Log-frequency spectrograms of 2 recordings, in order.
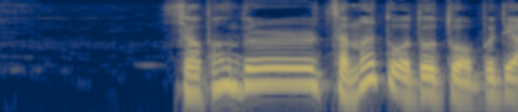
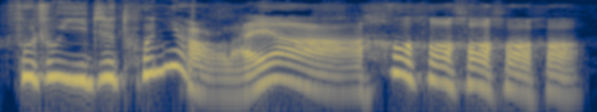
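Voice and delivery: mocking; 11 semitones higher, 3 dB louder than usual. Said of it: "他也嘲笑小胖墩儿".

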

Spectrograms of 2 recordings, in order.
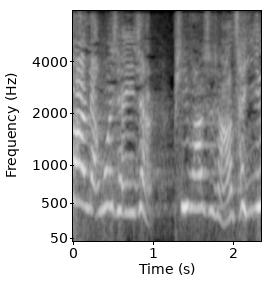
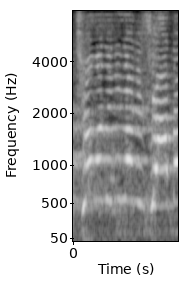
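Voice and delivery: high, fast public shout; yelling out; 6 semitones higher, faster than usual. Acted. Child driving away the vendor's customers, high quick yelling. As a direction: holler the accusation to passers-by. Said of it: "你不要再喊了".

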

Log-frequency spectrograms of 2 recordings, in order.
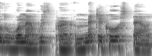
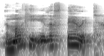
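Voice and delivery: higher, louder cry of alarm; 5 semitones higher, 6 dB louder than usual. A narrator's reading. Robber warning the others, crying out. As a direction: call it out in storybook alarm. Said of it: "cried a man".

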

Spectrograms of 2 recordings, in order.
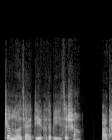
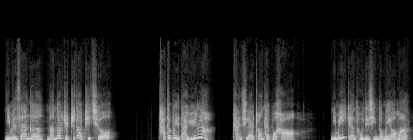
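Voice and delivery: higher-pitched indignant telling-off; scolding; 5 semitones higher, 3 dB louder than usual. A narrator's reading. Carmen lecturing the three chicks about the pig, scolding. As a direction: reproach them for their lack of sympathy. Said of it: "教训完小刺头他们三个".

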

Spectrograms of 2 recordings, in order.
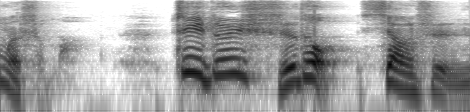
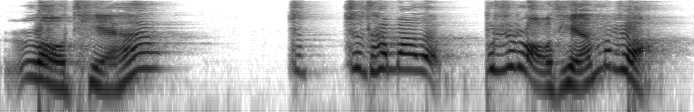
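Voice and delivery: high, fast startled cry; shocked exclamation; 12 semitones higher, 5 dB louder than usual. Acted. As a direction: blurt it out in shock. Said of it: "豆芽仔瞬间惊呼道".

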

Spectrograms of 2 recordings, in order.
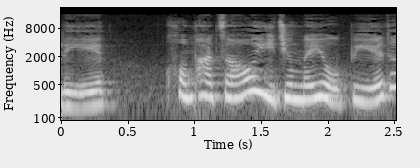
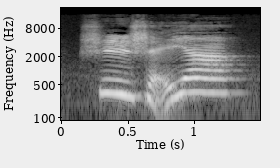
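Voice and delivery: slow, higher, drawn-out who's there; casual feigned ignorance; 5 semitones higher, much slower than usual. Acted. Fox calling through the door, offhand. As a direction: ask lazily as if you don't know. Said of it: "她的语气漫不经心".

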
